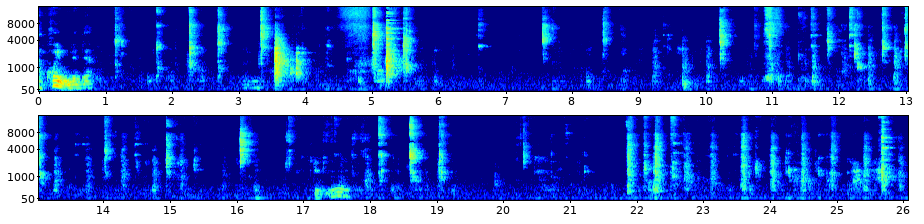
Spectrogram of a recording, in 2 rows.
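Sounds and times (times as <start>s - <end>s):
quiet chewing: 0.8s - 26.0s
sniffs: 4.4s - 5.2s, 10.8s - 11.2s
chopsticks tapping ceramic dishes: 25.4s - 26.0s.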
